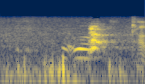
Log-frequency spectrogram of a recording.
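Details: Pet dog named Peppie, scared of a little cat, gives a brief high whine with bright harmonics that rises and then falls, followed by a shorter yip, over low indoor rumble and a person talking nearby.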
